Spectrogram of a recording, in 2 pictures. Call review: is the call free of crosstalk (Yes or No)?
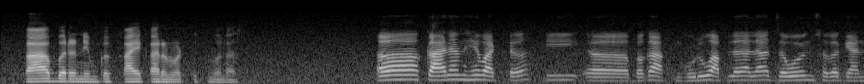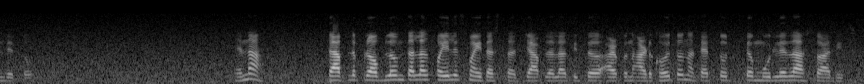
Yes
